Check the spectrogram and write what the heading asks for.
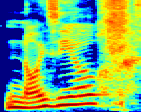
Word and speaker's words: Noizio: It is called uh, called Noizio.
